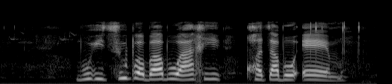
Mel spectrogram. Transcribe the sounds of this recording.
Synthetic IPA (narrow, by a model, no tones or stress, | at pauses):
bʊitʰupʼɔbabʊaχi | q͡χʰɔt͡sʼabʊʔɛːmɔ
